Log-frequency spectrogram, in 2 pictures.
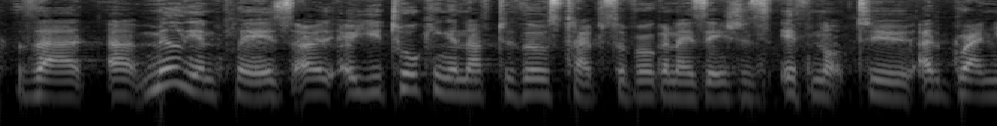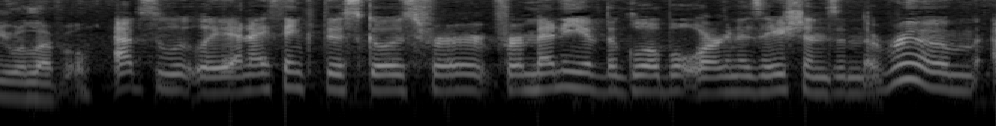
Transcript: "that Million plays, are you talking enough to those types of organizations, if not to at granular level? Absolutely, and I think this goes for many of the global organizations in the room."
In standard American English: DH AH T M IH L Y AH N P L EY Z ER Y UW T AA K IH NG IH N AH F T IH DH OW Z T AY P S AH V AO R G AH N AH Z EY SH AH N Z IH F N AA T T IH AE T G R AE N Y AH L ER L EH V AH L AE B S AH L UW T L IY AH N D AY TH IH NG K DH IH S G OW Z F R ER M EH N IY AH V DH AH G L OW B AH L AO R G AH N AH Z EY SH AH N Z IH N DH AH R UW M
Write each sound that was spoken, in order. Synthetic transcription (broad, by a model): DH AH T M IH L Y AH N P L EY Z ER Y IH T AA K IH NG IH N AH F T IH DH OW Z T AY P S AH V AO R G AH N AH Z EY SH AH N Z IH F N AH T T IH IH T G R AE N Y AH ER L EH V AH L AE B S AH L UW T L IY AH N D AY TH IH NG K DH IH S G OW Z F R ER M EH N IY AH V DH AH G L OW B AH L AO R G AH N AH Z EY SH AH N Z IH N DH AH R UW M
